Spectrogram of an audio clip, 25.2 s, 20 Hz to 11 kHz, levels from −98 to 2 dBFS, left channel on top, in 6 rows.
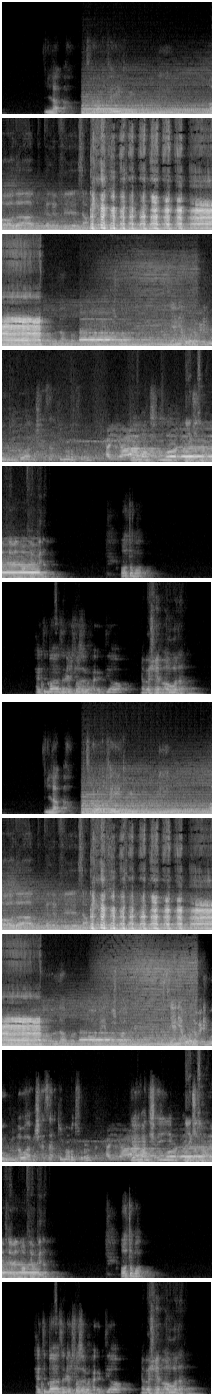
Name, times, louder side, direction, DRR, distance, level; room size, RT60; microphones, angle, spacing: voice 1, 0.8-1.4 1.7-2.8 3.1-3.4 8.9-14.4 15.2-17.1 18.9-19.7 21.7-23.4, right 2 dB, 65° right, 7 dB, 2.1 m, -36 dB
sound 1, 1.6-12.3, right 1 dB, 40° right, 3.0 m, -32 dB
voice 2, 4.1-7.3 16.3-17.8 22.2-22.8 23.8-24.7, equal, 5° right, 6 dB, 2.5 m, -35 dB
sound 2, 6.0-9.2, left 2 dB, 15° left, 1.1 m, -20 dB
sound 3, 9.9-17.6, left 6 dB, 90° left, 1.0 m, -28 dB
28.5 x 27.5 x 5.5 m, 0.63 s
head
